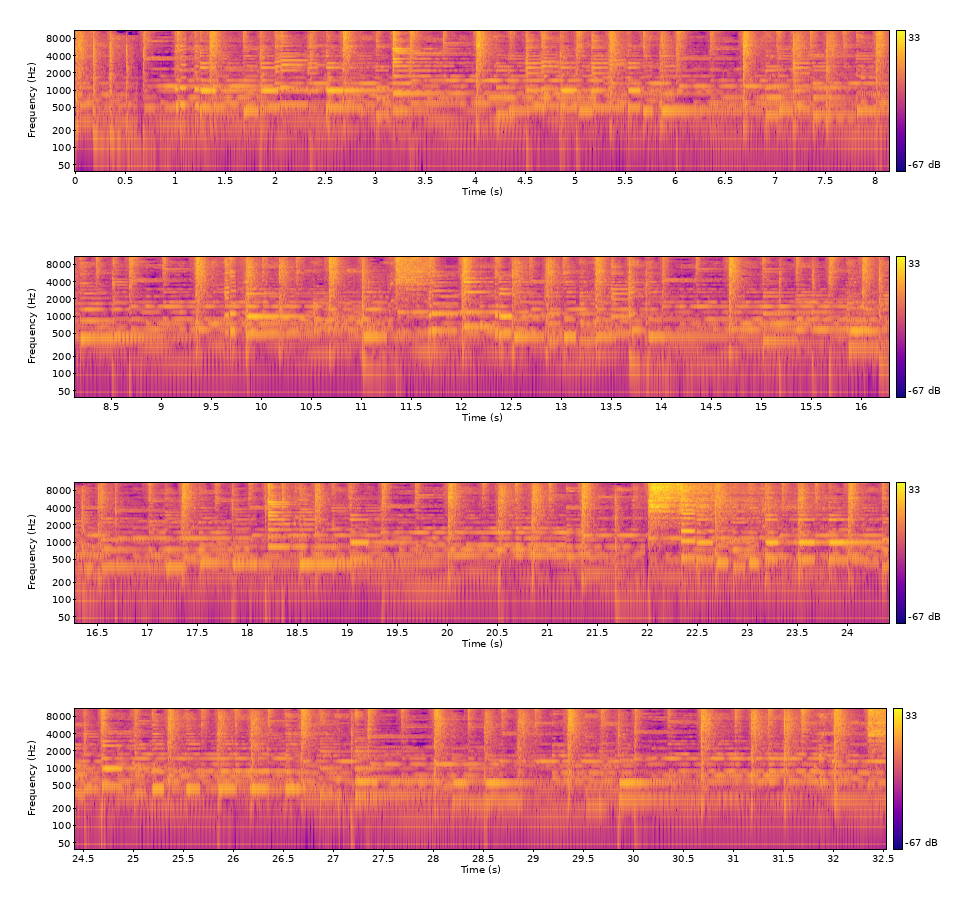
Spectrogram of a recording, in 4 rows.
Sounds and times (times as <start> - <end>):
Music: 0.0 - 32.5.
